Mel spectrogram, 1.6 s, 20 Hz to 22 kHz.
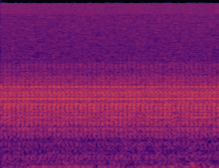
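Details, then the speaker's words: Philco 48-1826 console radio, tested after replacing two more capacitors, antenna switched on, broadcast band: loud steady hiss and buzzy rasp with stations barely audible behind; strong local interference swamping reception. "broadcast ban that's terrible they listen to that wow can hear stations in behind"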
